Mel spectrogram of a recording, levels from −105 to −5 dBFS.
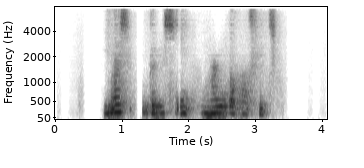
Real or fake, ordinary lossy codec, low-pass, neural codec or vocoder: fake; MP3, 48 kbps; 7.2 kHz; codec, 44.1 kHz, 0.9 kbps, DAC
